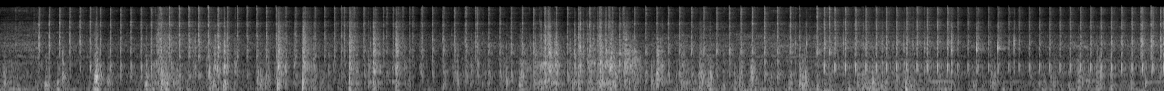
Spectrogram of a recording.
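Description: Dense, rapid crackling and rattling of plastic as a toy action figure is pulled from its clear plastic bag and handled.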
